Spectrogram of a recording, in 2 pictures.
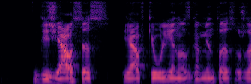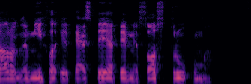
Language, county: Lithuanian, Šiauliai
